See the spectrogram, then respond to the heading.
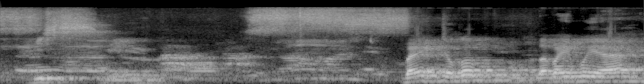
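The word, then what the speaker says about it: بسم الله: tiga dengan sin ya ada yang bismillah bismillah ya membaca jadi yang betul bis ada desisnya bis ya ada sinnya bismillah Baik, cukup Bapak Ibu ya.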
